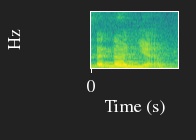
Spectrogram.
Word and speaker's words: Ananya: Again, my name is Ananya. Yes, I have a name that is easy to mispronounce, and as you can imagine, I've been in many situations similar to the one at Pyro's.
